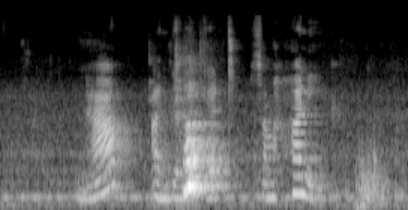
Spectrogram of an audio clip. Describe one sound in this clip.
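A young girl speaks brightly and close by.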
